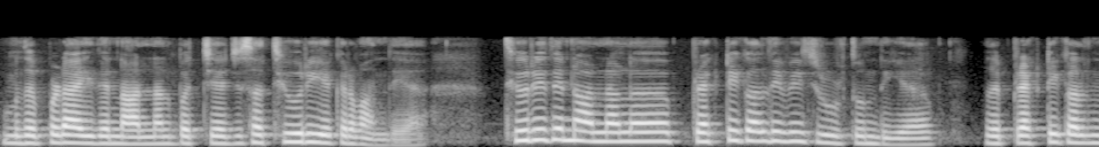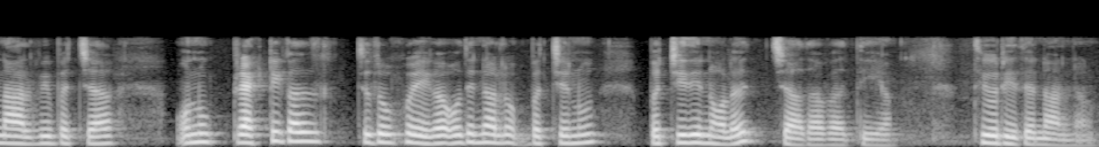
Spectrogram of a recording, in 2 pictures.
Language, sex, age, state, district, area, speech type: Punjabi, female, 45-60, Punjab, Amritsar, urban, spontaneous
